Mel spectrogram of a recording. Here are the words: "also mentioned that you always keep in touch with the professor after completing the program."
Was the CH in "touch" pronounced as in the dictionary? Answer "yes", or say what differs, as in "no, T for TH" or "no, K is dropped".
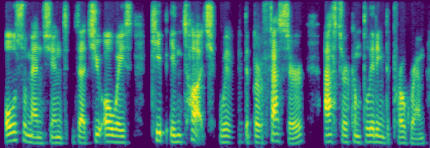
yes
